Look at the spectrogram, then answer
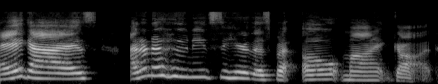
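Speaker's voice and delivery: performative, try-hard, over-the-top, cringey delivery. Showing coaches a cringey performative intro. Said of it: "Cringe intro. Here we go".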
